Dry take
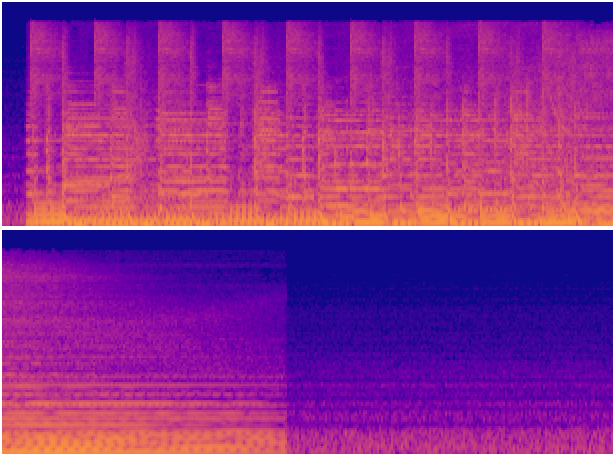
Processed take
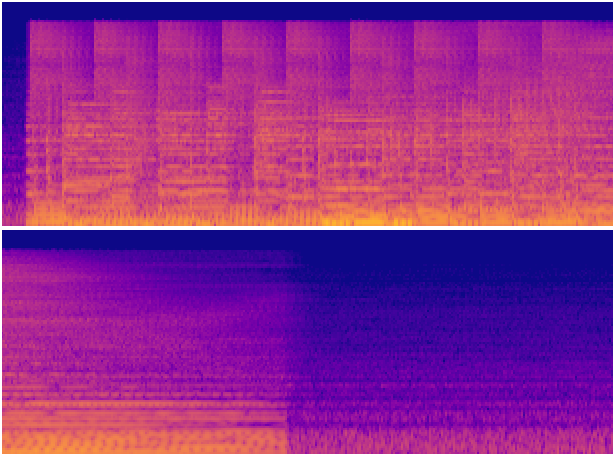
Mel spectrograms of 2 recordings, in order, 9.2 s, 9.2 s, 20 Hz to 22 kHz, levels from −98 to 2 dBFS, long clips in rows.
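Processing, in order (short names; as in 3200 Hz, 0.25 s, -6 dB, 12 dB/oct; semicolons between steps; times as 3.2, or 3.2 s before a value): de-hum 87.46 Hz, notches 33; 2.41–3.08 low shelf 120 Hz +10 dB; thin delay 60 ms, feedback 62%, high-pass 2300 Hz, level -3 dB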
